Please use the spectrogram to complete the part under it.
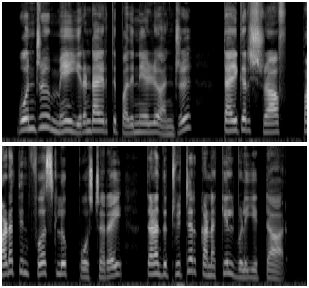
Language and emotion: Tamil, neutral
